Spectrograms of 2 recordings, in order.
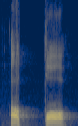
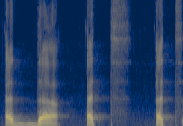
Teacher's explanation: مؤخرة اللسان يختلف شكلها بين الطاء من جهة وبين الدال والتاء من جهة. إذن الدال والتاء كما نرى على اللوحة التي أمامنا الآن هي أيضا من طرف اللسان ومن أصول الثنايا العليا، ولكن من غير ارتفاع لأقصى اللسان.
